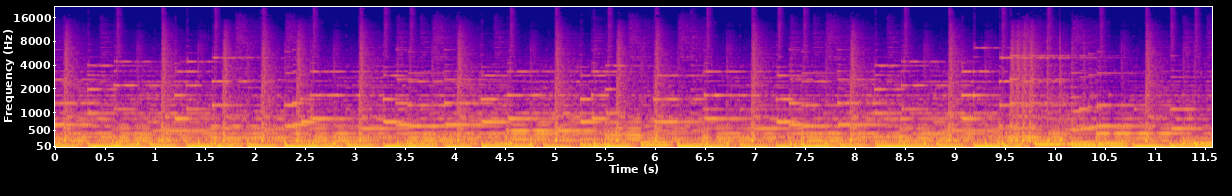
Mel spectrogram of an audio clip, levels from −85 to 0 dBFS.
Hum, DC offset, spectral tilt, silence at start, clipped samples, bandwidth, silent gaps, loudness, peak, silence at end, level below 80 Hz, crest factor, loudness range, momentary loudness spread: none; under 0.1%; -7 dB/octave; 0 s; under 0.1%; 13.5 kHz; none; -15 LUFS; -2 dBFS; 0 s; -16 dBFS; 12 dB; 1 LU; 2 LU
